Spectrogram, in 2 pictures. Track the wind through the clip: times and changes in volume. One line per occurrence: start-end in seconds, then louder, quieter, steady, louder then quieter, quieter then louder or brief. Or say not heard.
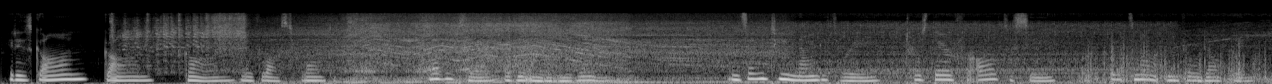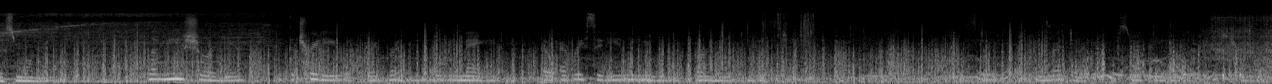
10.7-25.4 steady.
